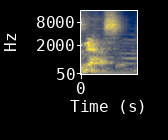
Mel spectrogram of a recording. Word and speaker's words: Nassau: Uh, Nassau. Uh, Nisowl. Niss. I don't know how you pronounce it. NASA. Okay. I got that wrong for a long time.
